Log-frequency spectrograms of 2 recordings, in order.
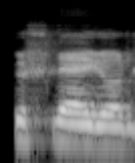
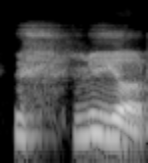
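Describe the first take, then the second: First: The vowel after the f stays an open e. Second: The vowel after the f is a narrowed ü. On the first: This is the older or regional form. "bu ünlü daralması yapılmadan telaffuz yapılıyor" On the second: This is how the word is read today. "Şu an biz üflüyor diye okuyoruz. Burada ünlü daralması oluyor"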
